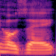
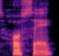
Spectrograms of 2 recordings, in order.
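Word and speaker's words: José: I found it was just easier to just, you know, hey, Jose, you know, that's not how you say it in Spanish. In Spanish, it's Jose. But they're like, Jose, right?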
